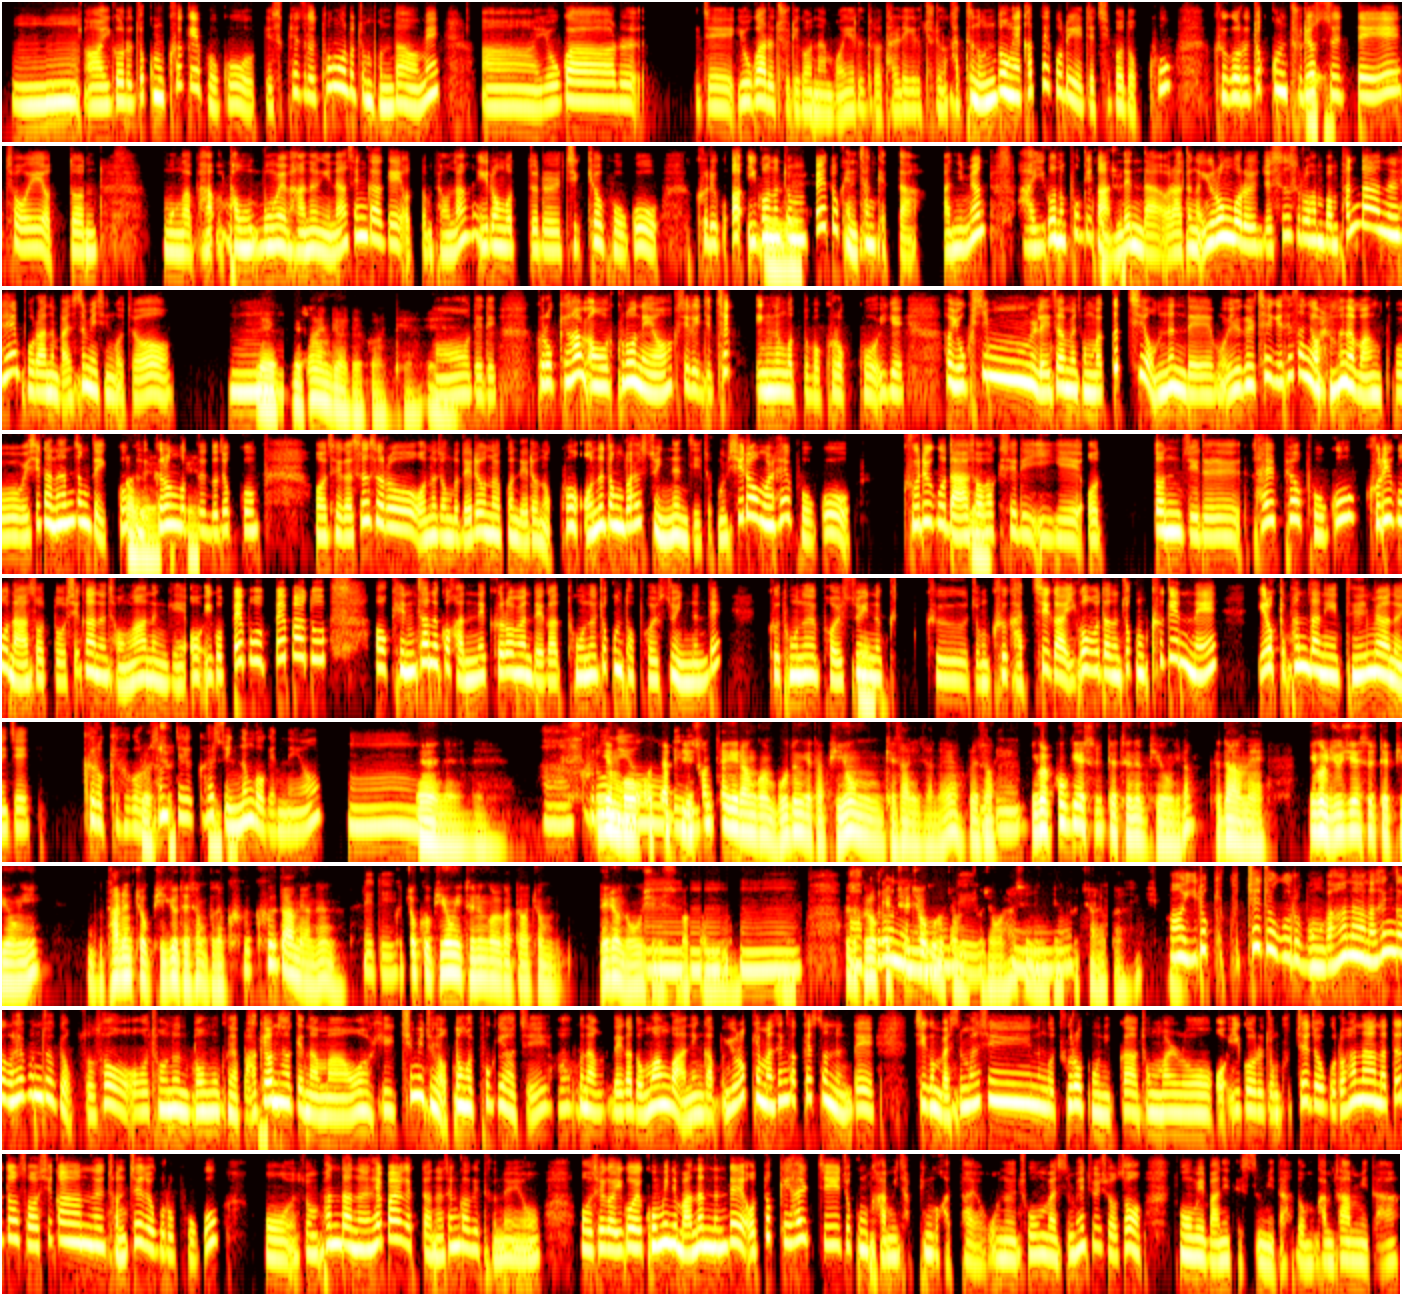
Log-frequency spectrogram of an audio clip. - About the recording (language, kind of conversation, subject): Korean, advice, 많은 취미 중에서 어떤 것을 먼저 할지 어떻게 우선순위를 정하면 좋을까요?
- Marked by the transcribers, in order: other background noise; laughing while speaking: "얼마나"; tapping; teeth sucking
